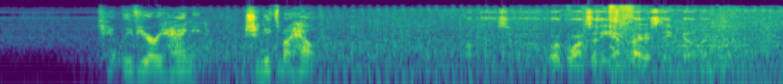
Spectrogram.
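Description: A helicopter's rotor thuds overhead.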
